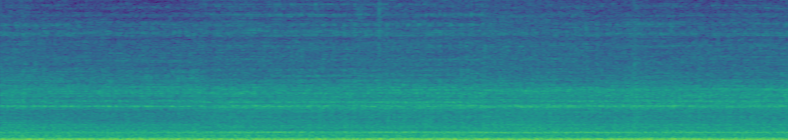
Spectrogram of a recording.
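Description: Sailboat's inboard engine running steadily under way, a low drone with a thin steady whine above it.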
